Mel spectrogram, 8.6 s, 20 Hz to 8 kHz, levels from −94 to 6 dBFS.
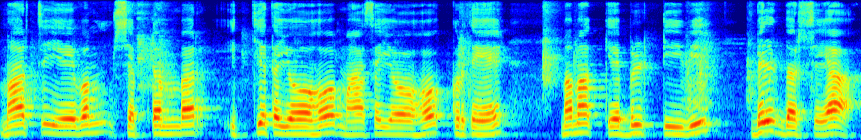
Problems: constant background noise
